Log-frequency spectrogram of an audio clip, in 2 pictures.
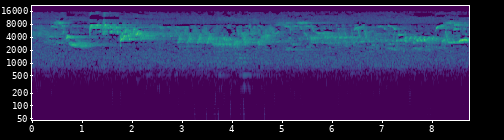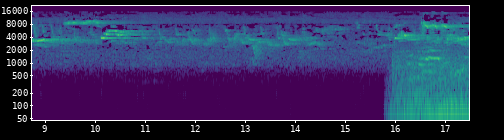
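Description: Birds singing: many short chirps, trills and whistles overlapping. Near the end a low rushing noise comes in suddenly under the birdsong.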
